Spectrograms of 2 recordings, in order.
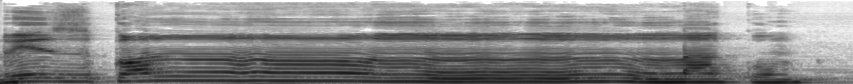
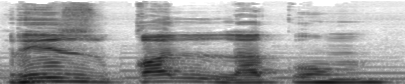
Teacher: tapi tanwinnya ini dimasukkan ke huruf lamnya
